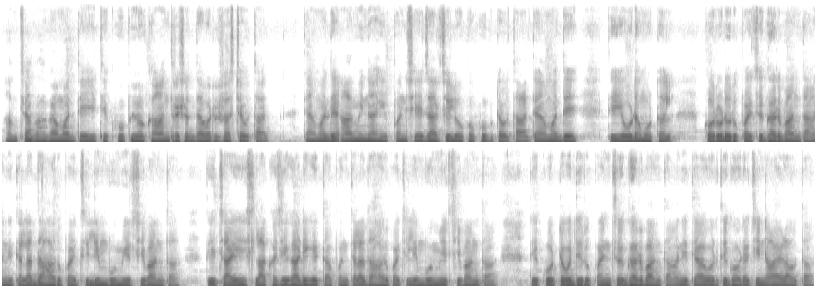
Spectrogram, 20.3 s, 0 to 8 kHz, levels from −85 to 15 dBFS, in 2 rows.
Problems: none marked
